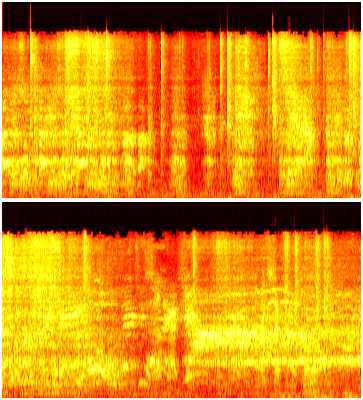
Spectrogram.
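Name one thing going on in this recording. Music from a video game plays through a television speaker.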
